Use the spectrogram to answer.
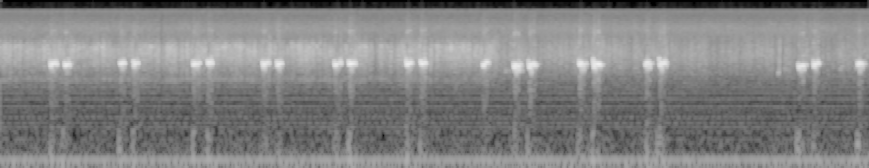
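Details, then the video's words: Quail singing at night: short, sharp doubled notes repeated steadily about every two-thirds of a second, over a constant background hiss and low hum. "Night Batair Song / رات کے ٹائم بٹیر کی آواز / Raat ko Batair ki vice / Amaizing Quil Song"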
